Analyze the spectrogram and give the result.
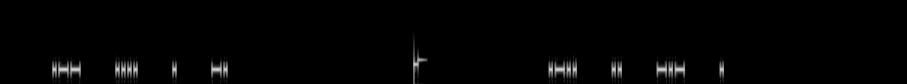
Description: Morse code, heard as a keyed tone, about 40 wpm, spaced as for 19 wpm, 700 Hz. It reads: WHEN LIKE
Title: 4x Character Spacing - Top 100 Words - 40wpm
